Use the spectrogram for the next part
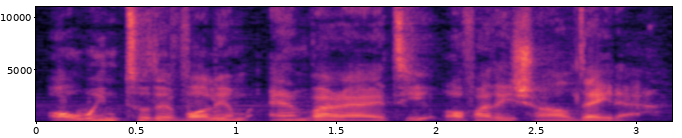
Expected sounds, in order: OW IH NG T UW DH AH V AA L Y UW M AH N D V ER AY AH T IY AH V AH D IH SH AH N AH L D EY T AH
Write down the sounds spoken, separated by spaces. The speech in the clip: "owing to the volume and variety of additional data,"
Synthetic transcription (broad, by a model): OW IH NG T UW DH AH V AA L Y UW M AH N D V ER AY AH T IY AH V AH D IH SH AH N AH L D EY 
